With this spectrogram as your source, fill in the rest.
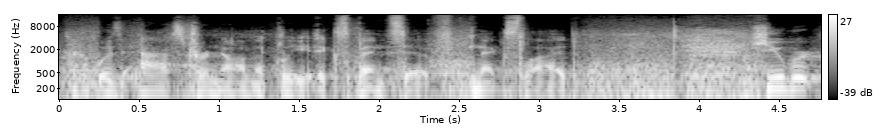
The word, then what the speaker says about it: Hubert: named Philip Hubert and he preferred the the Ang angelized pronunciation uh uh Hubert um Hubert had grown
